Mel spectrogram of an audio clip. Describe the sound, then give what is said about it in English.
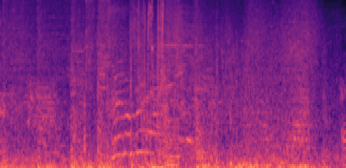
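A dense, loud wall of movie trailer sound: deep booming explosions and rumbling crashes layered with swooshing effects, sustained without a break for several seconds. “All right, we're going to leave that right there because it just goes on and on and on and on with lots more explosions.”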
